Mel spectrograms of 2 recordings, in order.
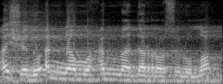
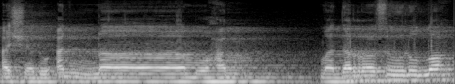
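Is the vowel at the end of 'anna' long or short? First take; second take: short; long. First: The final vowel of anna is kept short. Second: The final vowel of anna is drawn out long. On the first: It says the Prophet Muhammad is God's messenger. The speaker calls it right. "dan aku bersaksi bahwa sesungguhnya Nabi Muhammad" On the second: It says the speakers themselves are Muhammad, God's messenger. The speaker calls it wrong. "annanya dipanjangin begini"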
